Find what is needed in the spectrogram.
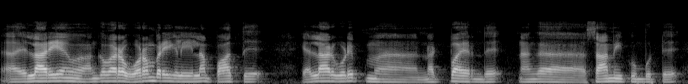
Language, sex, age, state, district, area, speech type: Tamil, male, 45-60, Tamil Nadu, Coimbatore, rural, spontaneous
